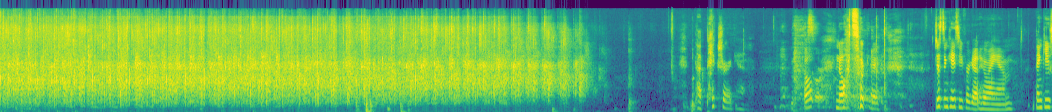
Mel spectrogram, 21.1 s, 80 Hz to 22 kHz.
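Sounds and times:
audience applauding: 0.0s - 12.1s.

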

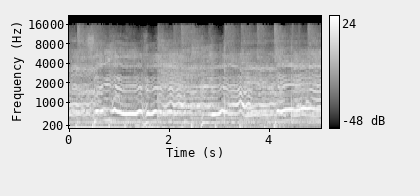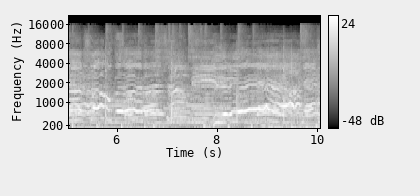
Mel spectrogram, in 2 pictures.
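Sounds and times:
backing singers: 0.0s - 10.0s
instrumental accompaniment with beat: 0.0s - 10.0s
lead singer ornamented melody: 0.0s - 10.0s.

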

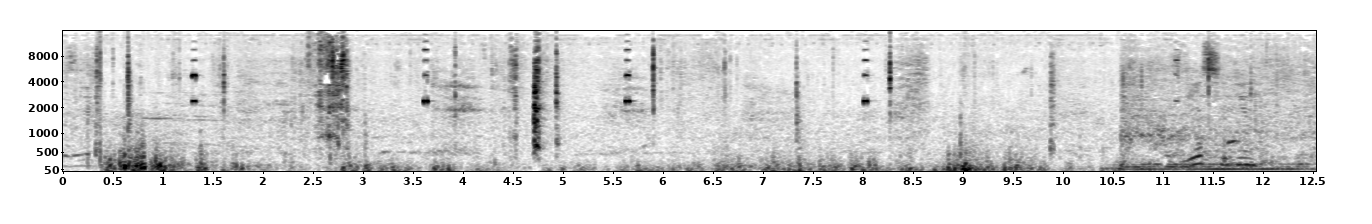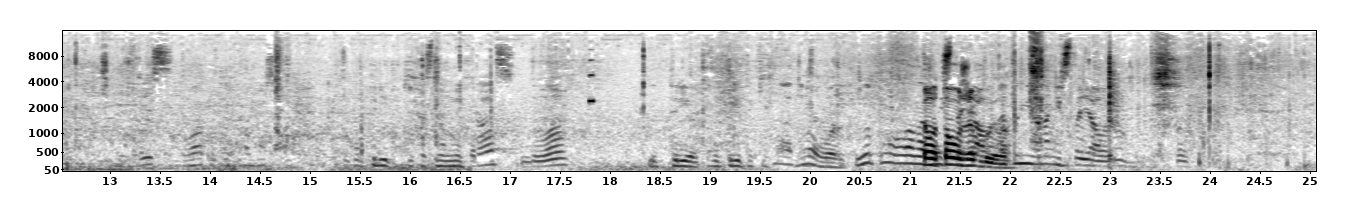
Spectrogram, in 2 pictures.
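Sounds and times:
low rumble: 10.5s - 14.6s.

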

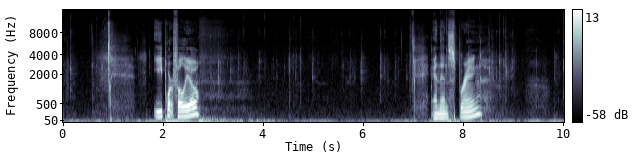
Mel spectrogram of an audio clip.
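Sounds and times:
computer keyboard typing: 0.0s - 0.8s, 2.9s - 9.1s.

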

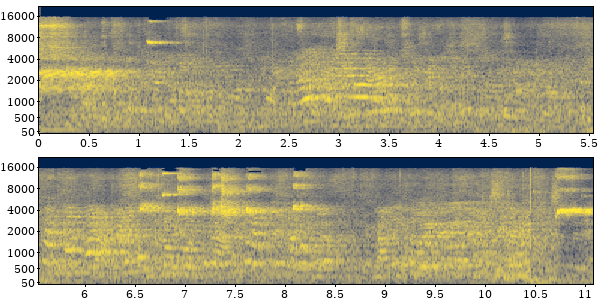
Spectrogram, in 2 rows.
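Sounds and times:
players' voices echoing: 0.0s - 10.7s.

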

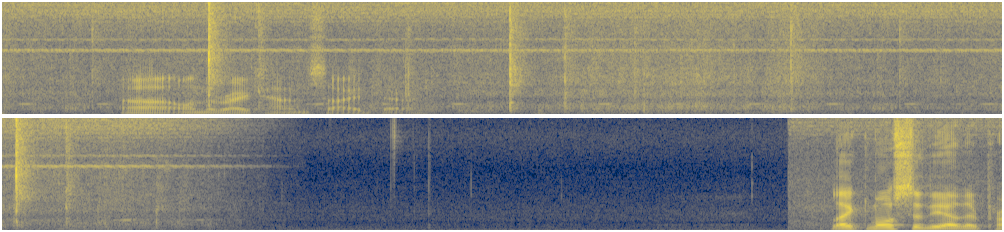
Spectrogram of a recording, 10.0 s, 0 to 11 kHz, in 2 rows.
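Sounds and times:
steady high whine: 0.0s - 6.9s, 7.6s - 10.0s
rustling of leaves and stems: 0.2s - 5.6s.

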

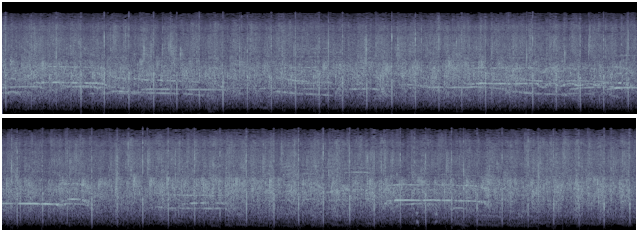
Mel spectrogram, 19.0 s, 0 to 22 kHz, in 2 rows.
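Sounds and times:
drawn-out cheers: 0.0s - 13.3s, 14.6s - 17.2s
audience applauding: 0.0s - 19.0s.

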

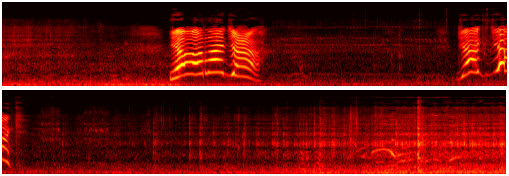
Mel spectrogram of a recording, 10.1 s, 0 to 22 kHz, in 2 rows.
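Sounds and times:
electric scooter rolling on asphalt: 0.0s - 10.0s.

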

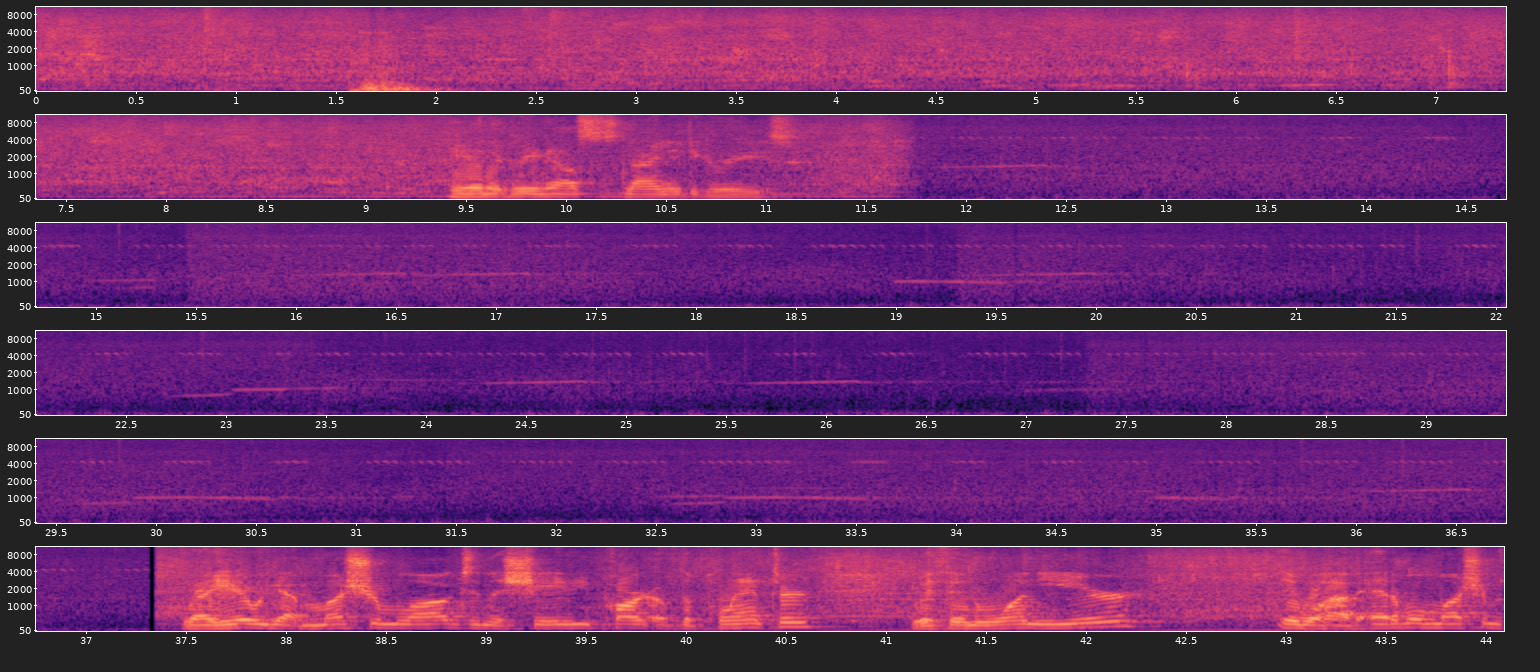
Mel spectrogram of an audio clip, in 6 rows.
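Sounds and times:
background hiss: 0.0s - 44.0s
whistled upward chirps: 11.7s - 12.8s, 14.8s - 17.9s, 18.7s - 20.5s, 22.7s - 27.5s, 29.6s - 31.4s, 32.5s - 37.0s.

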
